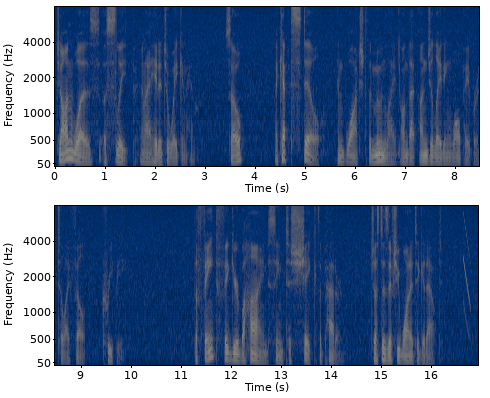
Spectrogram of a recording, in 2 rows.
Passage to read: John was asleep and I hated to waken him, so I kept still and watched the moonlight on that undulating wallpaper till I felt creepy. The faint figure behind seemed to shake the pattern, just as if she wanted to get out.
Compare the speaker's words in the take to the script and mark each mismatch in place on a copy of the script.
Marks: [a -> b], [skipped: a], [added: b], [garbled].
John was asleep and I hated to waken him, so I kept still and watched the moonlight on that undulating wallpaper till I felt creepy. The faint figure behind seemed to shake the pattern, just as if she wanted to get out.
